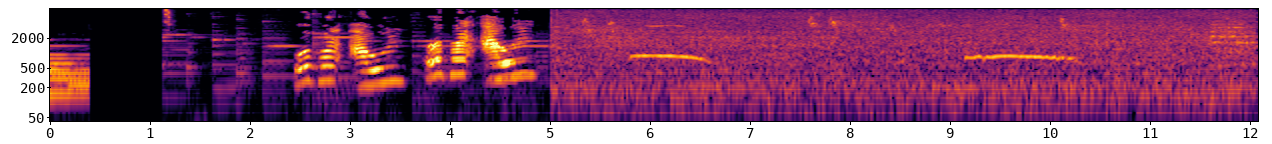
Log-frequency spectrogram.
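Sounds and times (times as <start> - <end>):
outdoor background hiss: 5.0 - 12.0
whistled bird call: 5.6 - 6.7, 9.1 - 10.4.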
